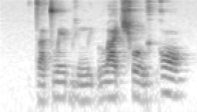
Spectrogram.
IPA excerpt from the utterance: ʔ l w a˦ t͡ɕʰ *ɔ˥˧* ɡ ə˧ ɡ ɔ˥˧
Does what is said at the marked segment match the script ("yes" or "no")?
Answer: no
